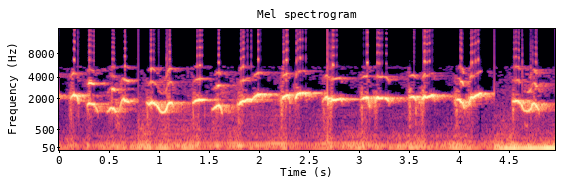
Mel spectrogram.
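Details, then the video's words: Cockatiel whistling to stimulate breeding and egg laying: loud, chattering whistled phrases with dipping, U-shaped notes and level held tones, repeated rapidly without pause. "صوت لتحفيز الكوكتيل على التزاوج والانتاج"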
